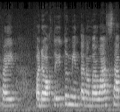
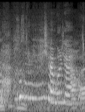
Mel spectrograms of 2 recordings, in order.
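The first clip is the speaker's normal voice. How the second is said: put-on drunk; 11 semitones higher, 8 dB quieter than usual. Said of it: "ya udah pura-pura".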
